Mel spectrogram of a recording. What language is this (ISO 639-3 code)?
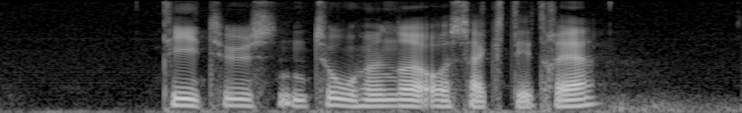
nor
